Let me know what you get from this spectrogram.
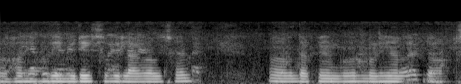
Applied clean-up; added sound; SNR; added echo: neural mask model Resemble Enhance denoiser.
